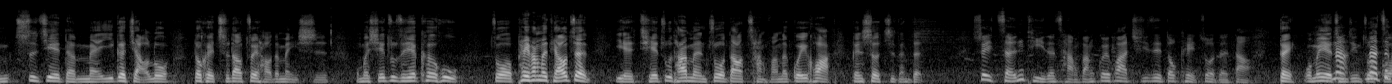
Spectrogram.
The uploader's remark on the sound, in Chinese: 本集節目搭配2022年台北國際食品系列展(FOOD TAIPEI MEGA SHOWS )之「台北國際包裝工業展(TAIPEI PACK)」、「台北國際食品加工機械展(FOODTECH TAIPEI)」，。6月22日-6月25日在南港展覽1館展期間現場錄製。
